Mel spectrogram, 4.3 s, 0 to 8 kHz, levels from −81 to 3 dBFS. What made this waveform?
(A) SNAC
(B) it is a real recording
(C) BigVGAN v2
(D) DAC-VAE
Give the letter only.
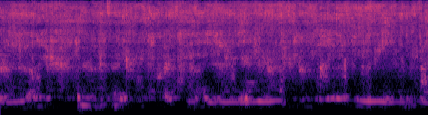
A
